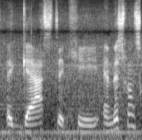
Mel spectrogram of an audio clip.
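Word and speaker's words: Agastache: is um this is ATI key um it's pronounced agasti key and this one's called it's a new one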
